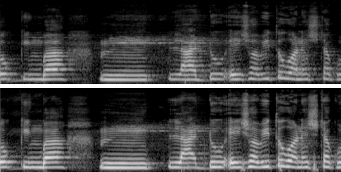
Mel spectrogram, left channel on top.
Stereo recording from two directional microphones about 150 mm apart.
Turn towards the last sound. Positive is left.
turn(degrees=-50)  # may be behind; listen again after turning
